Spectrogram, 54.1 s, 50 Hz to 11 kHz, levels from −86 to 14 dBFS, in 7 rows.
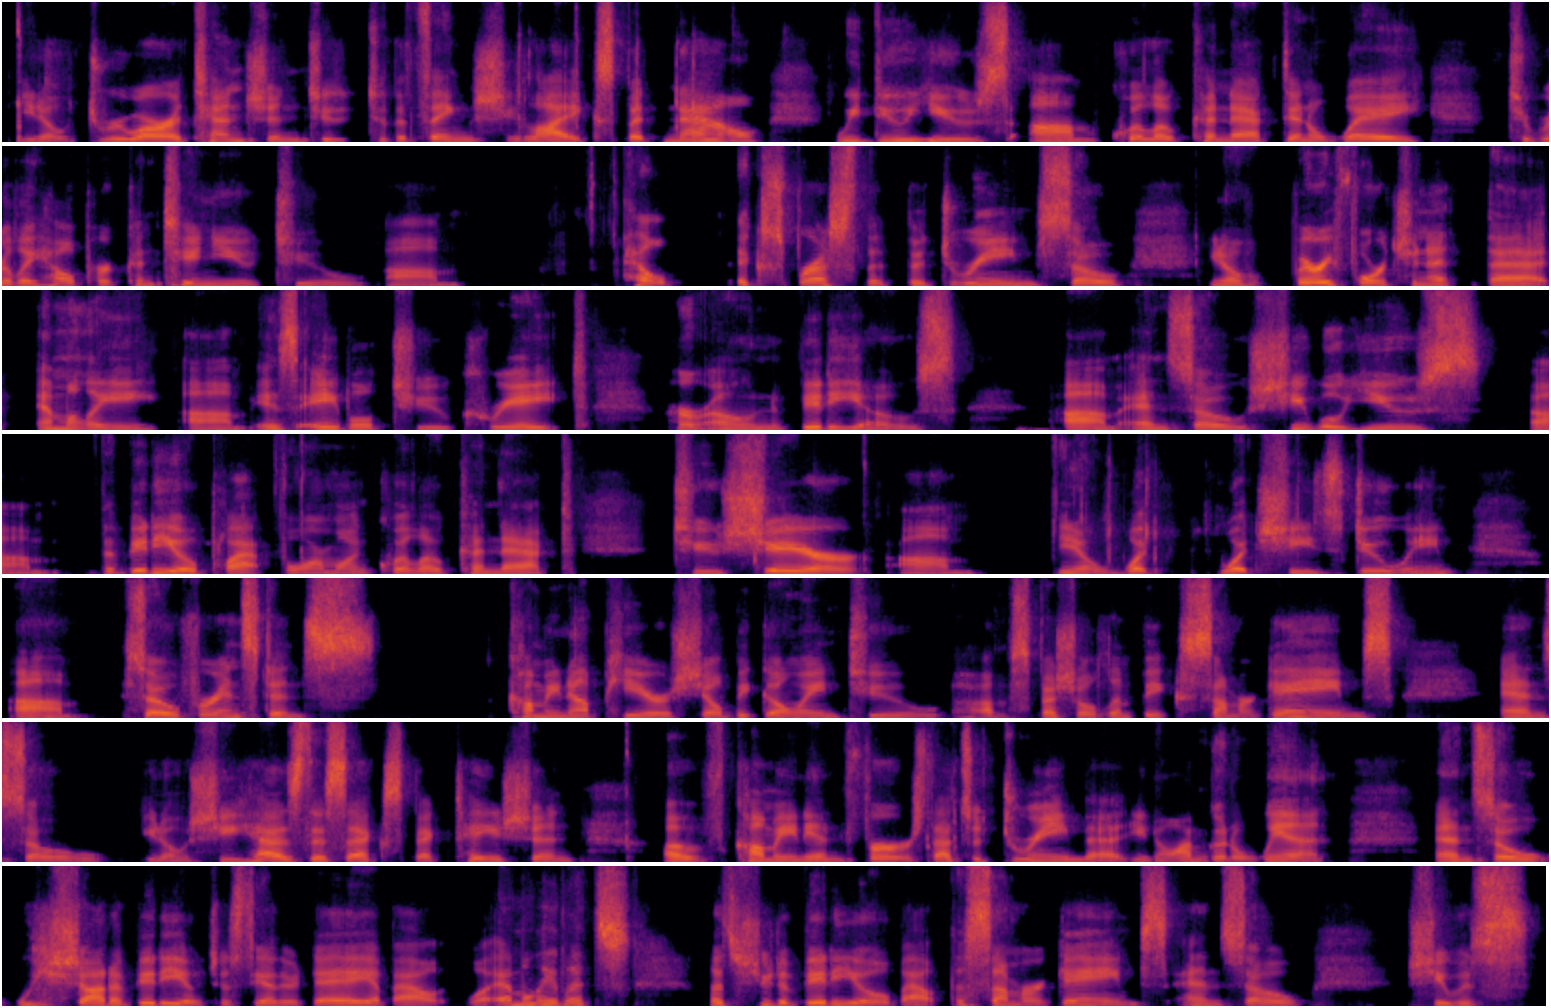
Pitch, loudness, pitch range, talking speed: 170 Hz, -27 LUFS, 160-190 Hz, 150 wpm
